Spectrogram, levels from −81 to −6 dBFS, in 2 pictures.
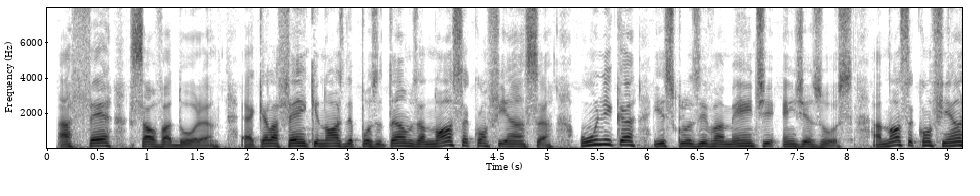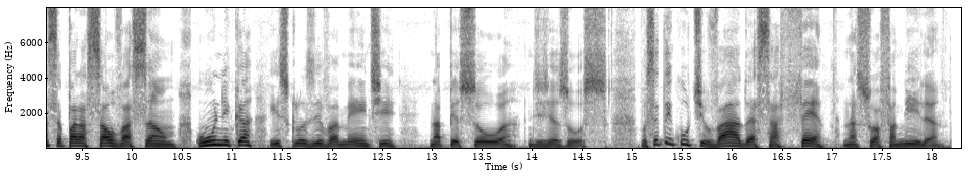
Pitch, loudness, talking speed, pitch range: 140 Hz, -18 LUFS, 130 wpm, 125-160 Hz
